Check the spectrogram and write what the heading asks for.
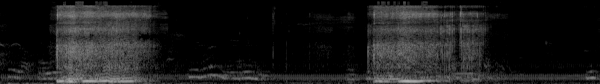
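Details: Simulated snoring: a male acting out snoring while pretending to sleep, with two loud, rough, rattling inhaled snores about three seconds apart and quiet breathing between.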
